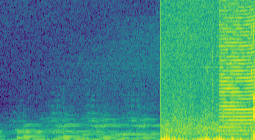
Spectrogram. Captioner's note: soft music; thunder rumbling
